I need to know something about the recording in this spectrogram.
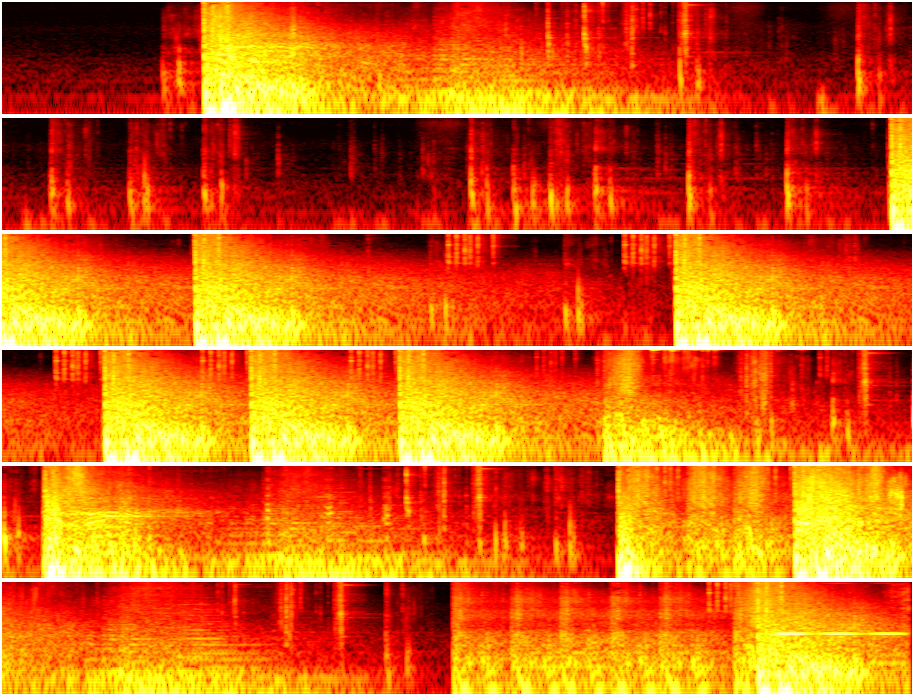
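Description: Loud pistol shots bang out one after another, each with a ringing echo.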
